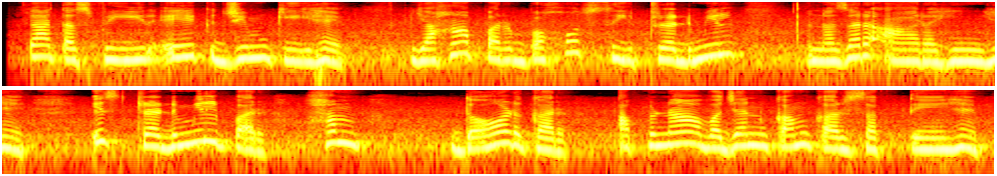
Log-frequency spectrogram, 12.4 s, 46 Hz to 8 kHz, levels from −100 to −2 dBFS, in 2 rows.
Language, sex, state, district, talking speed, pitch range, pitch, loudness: Hindi, female, Bihar, Saharsa, 130 wpm, 220-270 Hz, 240 Hz, -16 LUFS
